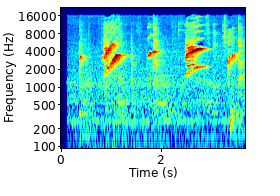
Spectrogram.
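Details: Common linnet (Carduelis cannabina) x canary hybrid singing, recorded in 2018: a few bright twittering notes and rising whistled slurs, separated by short pauses, with a faint steady low hum underneath.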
